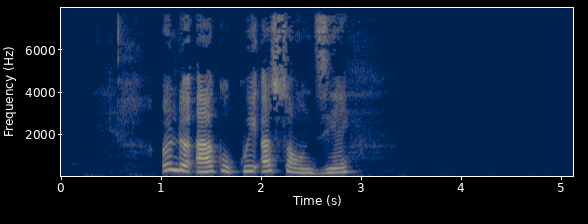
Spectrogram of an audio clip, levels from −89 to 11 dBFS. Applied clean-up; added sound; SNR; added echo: none; none; none; none.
